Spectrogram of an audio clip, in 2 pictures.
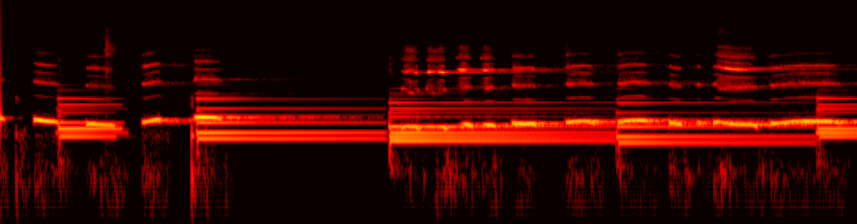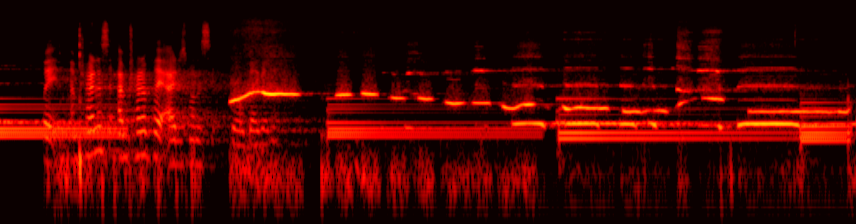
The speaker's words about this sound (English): The Pied Piper to me looks like Robin Hood. Playing a slide whistle.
